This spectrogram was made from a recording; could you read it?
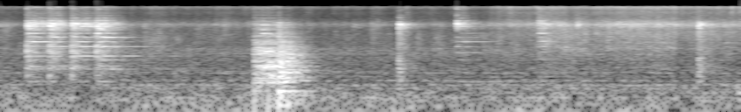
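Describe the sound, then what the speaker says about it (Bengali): Potatoes frying in a pan give a soft continuous sizzle, broken by occasional scrapes and clinks of a spatula stirring against the metal. "আলুটা একটু ভাজা ভাজা করতে হবে"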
